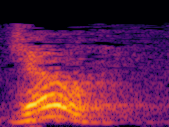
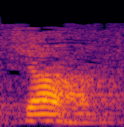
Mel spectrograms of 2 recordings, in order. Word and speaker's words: Job: Job. Although his name looks like we should pronounce it Job, say Job.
